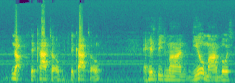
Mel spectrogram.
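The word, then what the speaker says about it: Takato: You have the main character with Dekoya, I think his name is. Let me say his name right. No, Dekato, and his Digimon Guilmon, voiced by the great Steve Bloom, which I thought was hilarious.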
